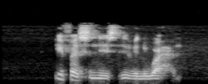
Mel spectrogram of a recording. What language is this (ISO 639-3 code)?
kab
